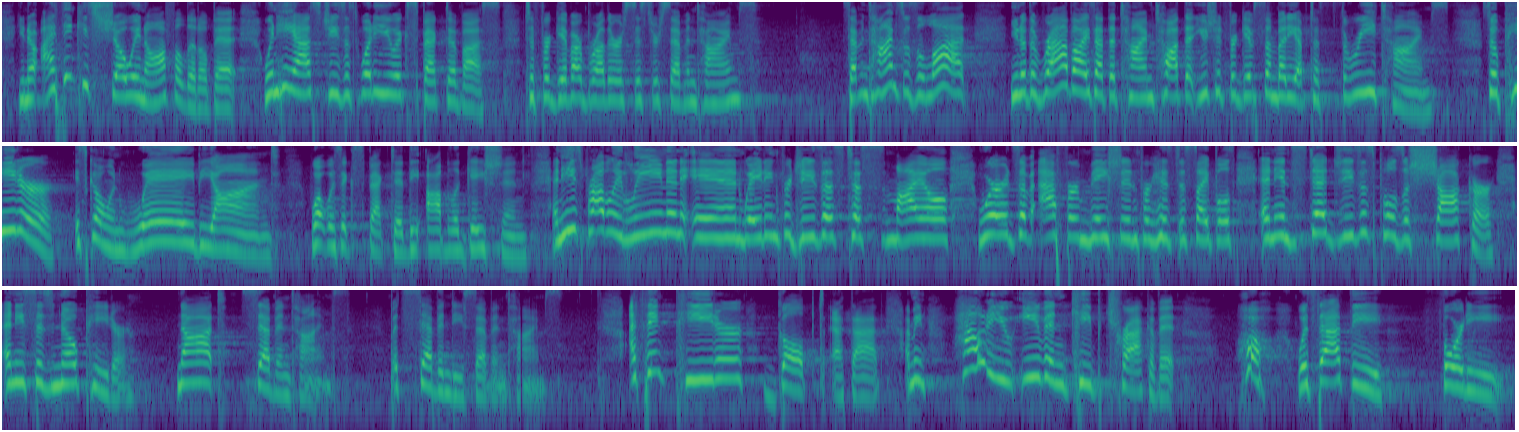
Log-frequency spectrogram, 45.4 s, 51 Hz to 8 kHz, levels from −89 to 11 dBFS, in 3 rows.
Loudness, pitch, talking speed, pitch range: -25 LUFS, 275 Hz, 155 wpm, 230-305 Hz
